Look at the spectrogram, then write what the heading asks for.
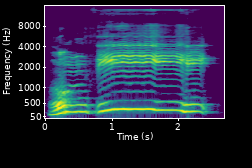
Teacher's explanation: پھر پڑھ لیجئے الذی ہم، ہاں میم پیش، ہم کی آواز دیں گے جب بھی یاد رہے میم ساکن کے 3 قاعدے ہیں. یہاں پر اظہار شفوی کا قاعدہ ہوتا ہے، تو اظہار شفوی میں غنہ نہیں ہوتا.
